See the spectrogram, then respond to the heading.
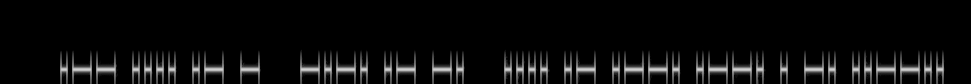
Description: Morse code, heard as a keyed tone, about 20 wpm, 700 Hz. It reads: WHAT CAN HAPPEN?
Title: Sentences from Top 400 Words 20wpm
